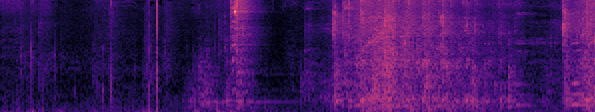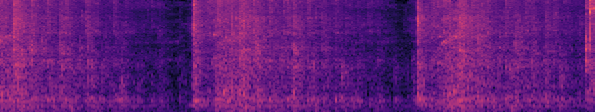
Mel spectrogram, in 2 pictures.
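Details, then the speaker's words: Mower that sat for several years, pull-started after carb cleaner was sprayed, which probably went into a bolt hole rather than the carb: four cord pulls, the engine turns over but never catches. "okay might be more going on than that because i'm not hearing anything"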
